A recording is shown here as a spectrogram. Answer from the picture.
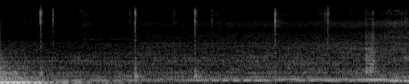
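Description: Handling noise from hands working among a scooter's wiring and plastic parts: a heavy low thump right at the start, then a scattering of light clicks and taps over a steady low hum.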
